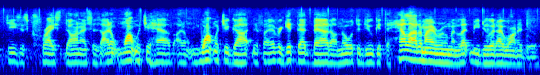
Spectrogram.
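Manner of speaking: low, soft earnest refusal; sincere pleading. Retold or imitated. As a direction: say it quietly, in all drunken sincerity. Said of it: "with all the sincerity".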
